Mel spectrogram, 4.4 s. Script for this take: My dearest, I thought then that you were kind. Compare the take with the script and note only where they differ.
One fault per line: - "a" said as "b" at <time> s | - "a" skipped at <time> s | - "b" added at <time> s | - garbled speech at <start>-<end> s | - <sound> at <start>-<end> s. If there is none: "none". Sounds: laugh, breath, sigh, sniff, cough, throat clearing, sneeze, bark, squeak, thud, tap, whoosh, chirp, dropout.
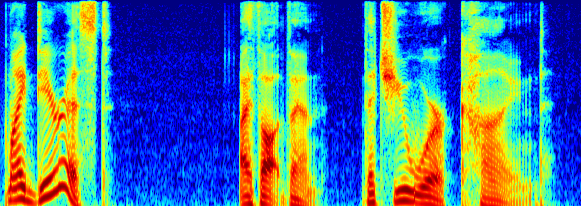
none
